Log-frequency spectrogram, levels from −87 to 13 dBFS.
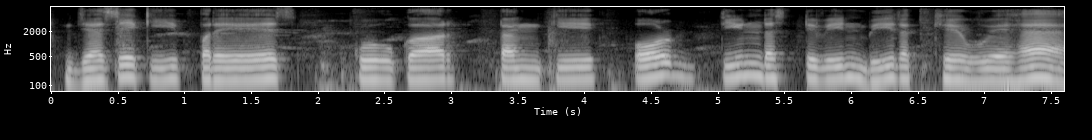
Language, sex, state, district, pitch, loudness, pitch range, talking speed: Hindi, male, Uttar Pradesh, Saharanpur, 135 Hz, -17 LUFS, 130-145 Hz, 95 wpm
